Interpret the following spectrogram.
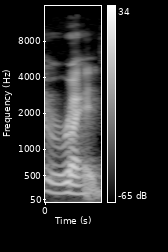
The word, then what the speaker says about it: read: Esse red, a forma é a mesma do read, né? Mas a pronúncia é red.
